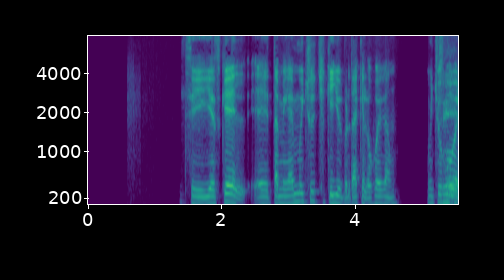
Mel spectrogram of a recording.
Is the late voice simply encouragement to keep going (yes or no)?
no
